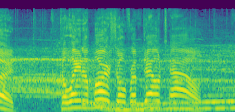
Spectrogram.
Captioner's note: cheering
